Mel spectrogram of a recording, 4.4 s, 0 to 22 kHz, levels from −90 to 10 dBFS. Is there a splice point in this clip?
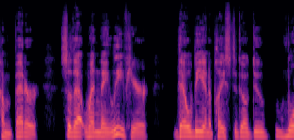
yes; 1 cut; at 3.2 s

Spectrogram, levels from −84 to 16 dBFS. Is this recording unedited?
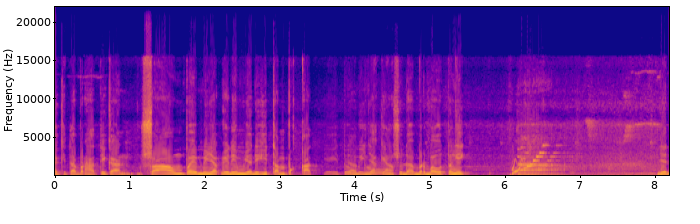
no; 1 cut; at 3.9 s

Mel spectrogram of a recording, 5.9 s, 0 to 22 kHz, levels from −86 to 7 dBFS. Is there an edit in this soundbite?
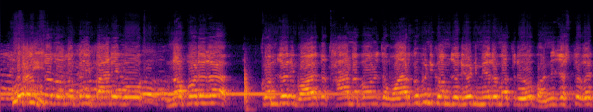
no; 0 cuts

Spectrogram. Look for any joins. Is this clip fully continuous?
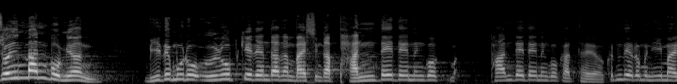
yes; 0 cuts

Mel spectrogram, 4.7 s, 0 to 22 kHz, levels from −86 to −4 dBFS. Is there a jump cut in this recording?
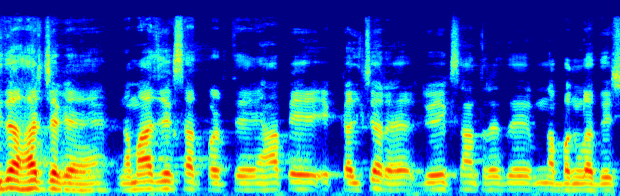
no; 0 cuts

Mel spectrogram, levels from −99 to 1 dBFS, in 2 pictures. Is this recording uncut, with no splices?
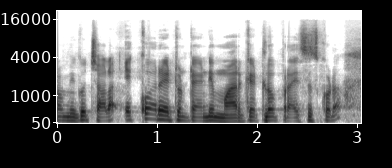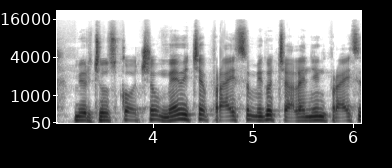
yes; 0 cuts

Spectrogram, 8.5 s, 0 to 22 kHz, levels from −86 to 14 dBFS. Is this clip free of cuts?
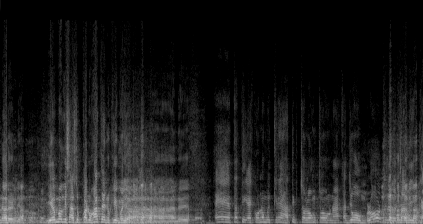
yes; 0 cuts

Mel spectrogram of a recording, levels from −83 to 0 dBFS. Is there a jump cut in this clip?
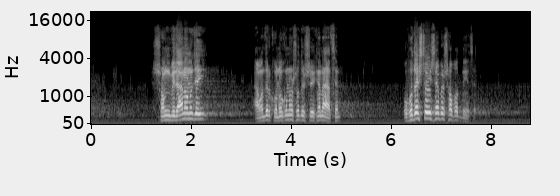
no; 0 cuts

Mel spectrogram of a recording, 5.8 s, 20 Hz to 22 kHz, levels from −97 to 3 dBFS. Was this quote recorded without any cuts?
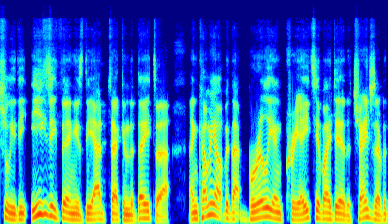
yes; 0 cuts

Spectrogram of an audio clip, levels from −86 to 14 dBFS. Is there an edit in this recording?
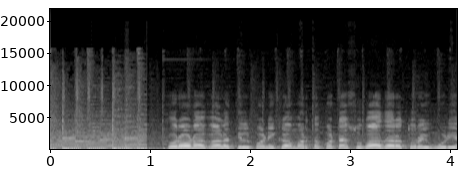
yes; 1 cut; at 1.0 s

